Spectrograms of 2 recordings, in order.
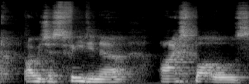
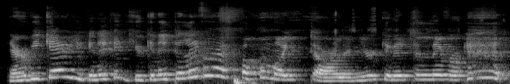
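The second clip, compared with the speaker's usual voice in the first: put-on high, cooing old Bristol midwife coaxing; Bristolian midwife; 10 semitones higher than usual. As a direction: coax the dad on, like a fussing Bristol nan. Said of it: "she was going".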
